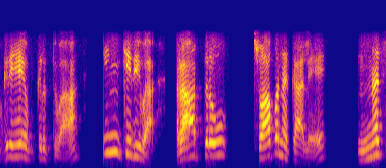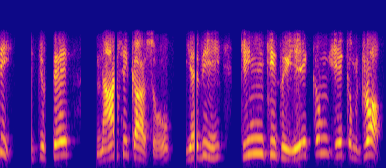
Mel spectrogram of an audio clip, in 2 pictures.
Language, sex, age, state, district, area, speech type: Sanskrit, male, 45-60, Karnataka, Shimoga, rural, conversation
